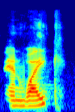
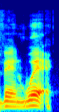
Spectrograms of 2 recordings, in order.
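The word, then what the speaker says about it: Van Wyck: watching and they said van white which is the correct way because that is the way the family the vanw uh family pronounce it but we all know it as Van Wick right so it's just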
